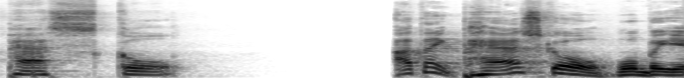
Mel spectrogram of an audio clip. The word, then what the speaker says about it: Pascal: It's like Paschal, but it's pronounced Pascal.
